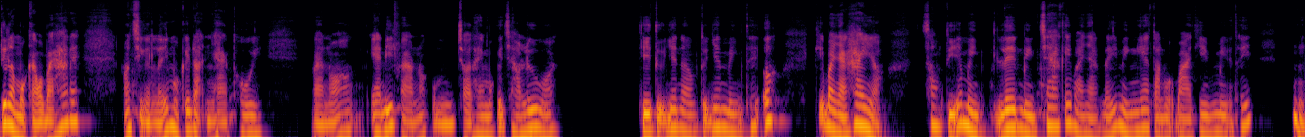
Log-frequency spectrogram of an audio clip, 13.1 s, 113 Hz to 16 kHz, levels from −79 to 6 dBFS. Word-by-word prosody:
tức 185 - +8
là 180 - +8
một 115 -5 +3
cả 95 - 0
1 100 - +4
bài 100 +2 +1
hát 180 +6 +2
ấy, 200 - +3 0.5
nó 140 - +1
chỉ - - -2
cần 95 -1 0
lấy 95 +11 +1
1 165 - +3
cái 145 +3 0
đoạn 145 - -2
nhạc 95 -1 -4
thôi 125 -1 -3 0.5
và 90 -1 -2
nó 120 +11 -3 0.2
edit 145 +6 +3
vào, 100 -3 -3
nó 115 +5 -7
cũng 180 +5 -2
trở - - -3
thành 120 0 -2
1 120 - -3
cái - - 0
trào 140 -6 -4
lưu 150 +4 +4
rồi. 130 +2 -4 0.9
Thì 135 - +7
tự - - +2
nhiên 155 -1 +1
là 140 - -1
tự - - 0
nhiên 160 -2 +1
mình 135 -2 -1
thấy, 165 +2 -4
ơ, 200 - +5 0.5
cái - - +3
bài 160 -4 +5
nhạc 120 - +4
hay 175 +6 +5
nhỉ? 140 - +3 0.5
Xong 170 -2 -2
tí - - +5
nữa 180 - +4
mình 150 -8 +5
lên 155 +2 +6
mình 125 -4 +2
tra 165 +3 +1
cái 185 +1 +1
bài 140 -7 -2
nhạc 115 0 -5
đấy, 125 +5 -2
mình 135 -5 0
nghe 150 +2 0
toàn 115 -5 -4
bộ 115 - -3
bài 110 -1 -4
thì 125 +1 -2
mình 125 0 -2
lại - - -8
thấy, 180 +4 -2 0.4
ừm, 220 -5 +2
135 Hz, 300 wpm, -23 LUFS, 120-160 Hz, 0.9 s, tức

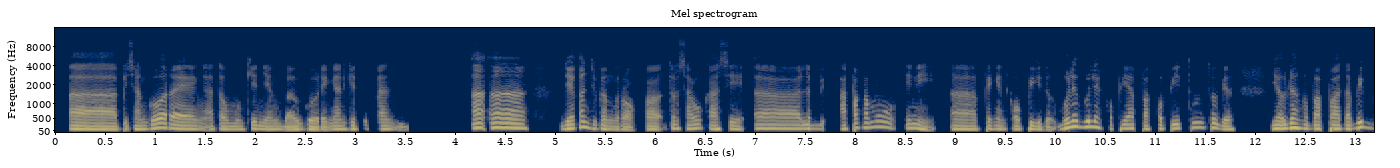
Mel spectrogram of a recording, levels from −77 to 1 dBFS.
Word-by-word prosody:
eee, 105 -2 +4
pisang 110 +2 0
goreng, 135 -7 +4
atau 105 -1 -1
mungkin 105 +4 -2
yang 100 - 0
bau 100 +1 +1
gorengan 105 +2 +1
gitu 115 +1 -3
kan. 115 0 -1 0.9
Heeh. 160 0 +4 0.6
Dia 130 +2 +4
kan 185 -5 +1
juga 120 -3 0
ngerokok, 100 +1 -1
terus 130 0 -2
aku 135 +3 0
kasih, 115 0 0 0.2
eee, 130 -1 +1
lebih 125 -1 -2 0.2
"Apa 120 - 0
kamu 185 +4 0 0.3
ini, 110 -9 0 0.2
eee 110 -1 +2
pengen 115 -1 -2
kopi 110 0 0
gitu?" 95 -2 -3
"Boleh 170 - +4
boleh! 190 -3 +2
Kopi 130 +2 -3
apa? 115 -4 -2
Kopi 130 +4 -2
itu - - -11 0.2
tuge." 110 -10 0 0.4
"Ya 130 - +5
udah 155 +5 +6
nggak 130 -4 -1
papa, 125 0 +1
tapi 140 +8 +3
120 Hz, 175 wpm, -23 LUFS, 110-135 Hz, 0.9 s, udah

